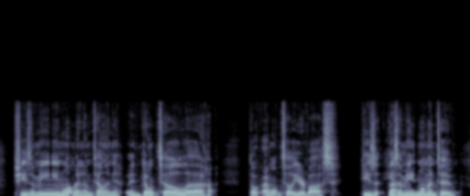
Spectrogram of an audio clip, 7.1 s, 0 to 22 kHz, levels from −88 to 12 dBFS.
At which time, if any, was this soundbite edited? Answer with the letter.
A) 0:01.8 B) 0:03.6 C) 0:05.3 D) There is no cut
A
